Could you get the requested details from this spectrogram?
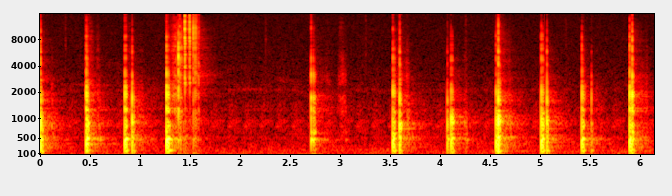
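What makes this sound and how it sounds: A small plastic chocolate spread tub lies on its side while two wooden chopsticks are laid across the lid, rubbed and knocked against it. The result is a series of short, dry knocks with a bright click and a brief hollow tone around 480 Hz, plus a quicker burst of scraping taps in the middle.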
